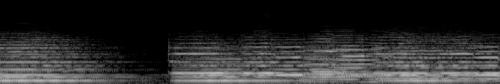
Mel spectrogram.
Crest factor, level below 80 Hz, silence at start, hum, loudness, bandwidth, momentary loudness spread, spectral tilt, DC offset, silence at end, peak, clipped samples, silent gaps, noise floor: 14 dB; -54 dBFS; 0 s; none; -25 LUFS; 6 kHz; 10 LU; -8.5 dB/octave; under 0.1%; 0 s; -10 dBFS; under 0.1%; none; -49 dBFS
